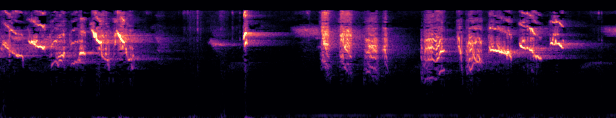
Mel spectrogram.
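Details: Young coleiro-baiano attempting its encarte song, producing bursts of high, squeaky warbling and rapid chirp series, with a faint low hum in the background.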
